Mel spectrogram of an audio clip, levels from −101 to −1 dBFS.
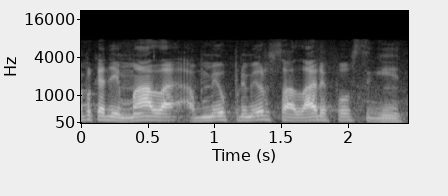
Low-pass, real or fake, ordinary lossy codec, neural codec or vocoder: none; real; none; none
